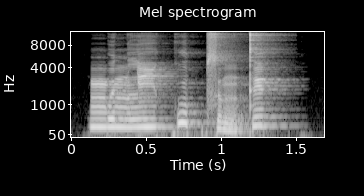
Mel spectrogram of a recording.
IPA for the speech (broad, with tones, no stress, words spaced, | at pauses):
mɵ˧nliː˧kʷɐ˥p̚sʊ˨˩ŋ t̪ɪ˥k̚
